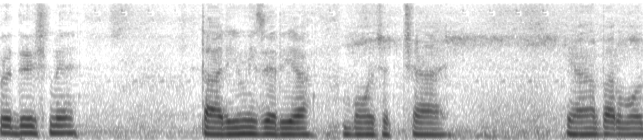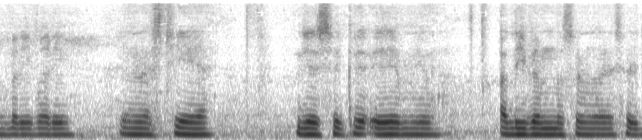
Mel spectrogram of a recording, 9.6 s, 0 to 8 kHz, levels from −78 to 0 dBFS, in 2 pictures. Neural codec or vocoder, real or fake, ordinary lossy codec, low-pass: codec, 16 kHz, 1.1 kbps, Voila-Tokenizer; fake; none; none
